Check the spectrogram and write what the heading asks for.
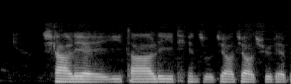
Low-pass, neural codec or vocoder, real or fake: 7.2 kHz; none; real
